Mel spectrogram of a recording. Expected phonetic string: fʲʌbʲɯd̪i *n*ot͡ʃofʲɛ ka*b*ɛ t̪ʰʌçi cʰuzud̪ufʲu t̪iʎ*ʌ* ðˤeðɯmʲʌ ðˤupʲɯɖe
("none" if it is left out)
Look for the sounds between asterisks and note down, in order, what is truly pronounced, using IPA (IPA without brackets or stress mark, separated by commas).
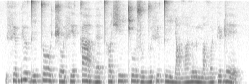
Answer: t̪, b, a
